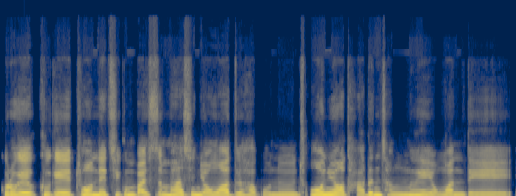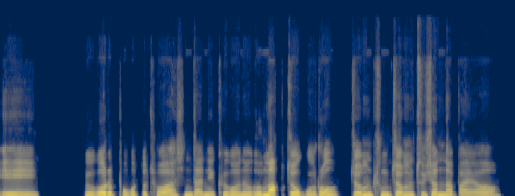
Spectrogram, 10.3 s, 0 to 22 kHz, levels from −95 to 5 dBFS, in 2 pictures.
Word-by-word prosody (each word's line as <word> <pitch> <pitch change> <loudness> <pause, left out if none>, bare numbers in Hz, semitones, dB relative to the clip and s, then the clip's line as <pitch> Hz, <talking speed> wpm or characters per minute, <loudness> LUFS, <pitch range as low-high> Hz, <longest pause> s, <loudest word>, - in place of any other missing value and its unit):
그러게요 280 -3 +4
그게 260 +1 +2
전에 245 +1 +4
지금 220 -2 -1
말씀하신 235 - +2
영화들하고는 170 -3 0
전혀 280 +4 +6
다른 225 +3 +2
장르의 190 +1 +1
영화인데 165 0 -3
예 175 -5 -3 0.5
그걸 235 0 +2
보고 190 0 -6
또 185 0 -9
좋아하신다니 185 -2 -4
그거는 180 0 -3
음악적으로 215 - +1
좀 230 -5 -1
중점을 175 -3 -3
두셨나 180 -1 -3
봐요. 145 +1 -7
190 Hz, 350 characters per minute, -16 LUFS, 170-235 Hz, 0.5 s, 전혀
